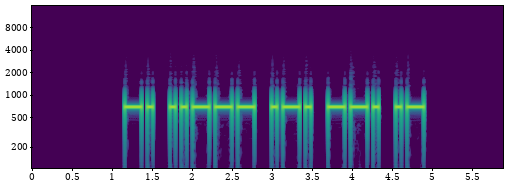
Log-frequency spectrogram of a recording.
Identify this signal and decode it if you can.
Morse code, heard as a keyed tone, about 17 wpm, 700 Hz. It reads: N2RGA
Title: USA Call Signs - 5 Characters - 2x Character Spacing - 17wpm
